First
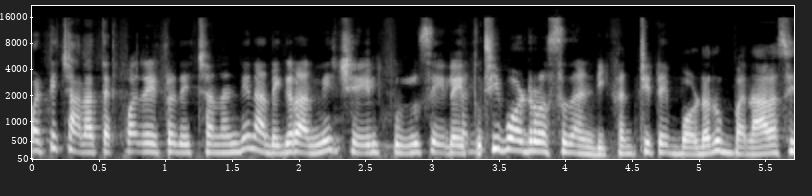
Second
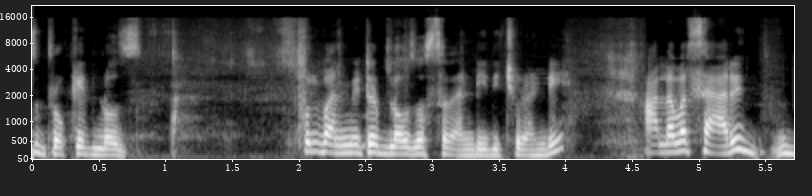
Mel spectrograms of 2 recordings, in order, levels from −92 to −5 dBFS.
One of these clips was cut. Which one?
first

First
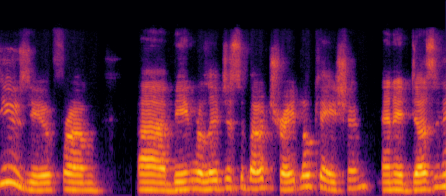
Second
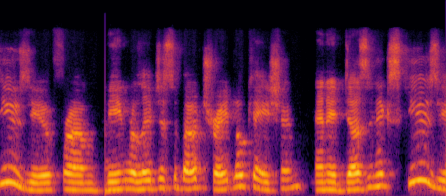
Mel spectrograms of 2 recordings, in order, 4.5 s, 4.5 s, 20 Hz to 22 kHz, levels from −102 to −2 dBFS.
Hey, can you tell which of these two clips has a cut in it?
second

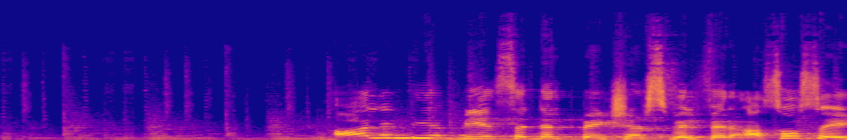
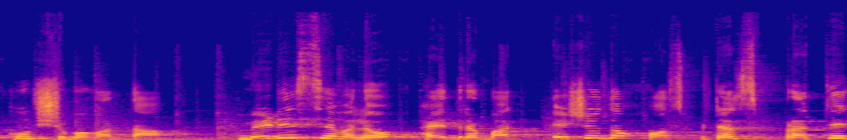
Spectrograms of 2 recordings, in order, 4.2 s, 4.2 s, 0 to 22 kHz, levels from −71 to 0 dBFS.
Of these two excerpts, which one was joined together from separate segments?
first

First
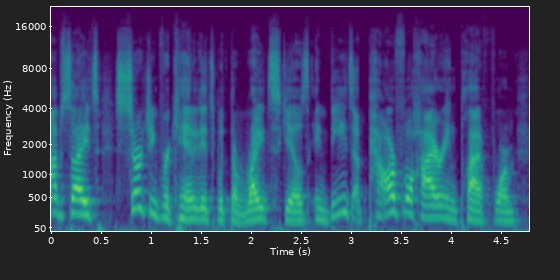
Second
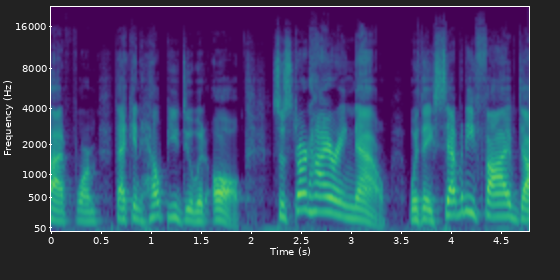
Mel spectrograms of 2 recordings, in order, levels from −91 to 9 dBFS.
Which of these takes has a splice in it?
second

